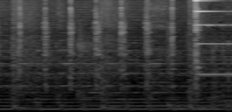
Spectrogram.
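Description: Background music with a clock-like ticking sound effect, about four ticks a second, marking baking time passing.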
